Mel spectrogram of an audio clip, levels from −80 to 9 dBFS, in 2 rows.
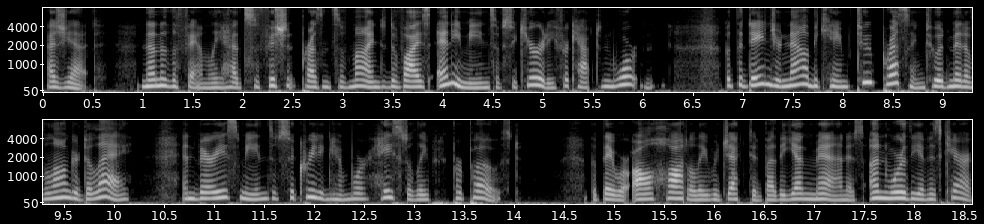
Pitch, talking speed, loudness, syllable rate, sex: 200 Hz, 180 wpm, -19 LUFS, 5.9 syllables/s, female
